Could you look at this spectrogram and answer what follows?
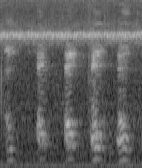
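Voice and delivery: hushed string of high ohs; soft cooing. Real, not acted. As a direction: coo softly, as if off to the side. Still coaxing the little one.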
